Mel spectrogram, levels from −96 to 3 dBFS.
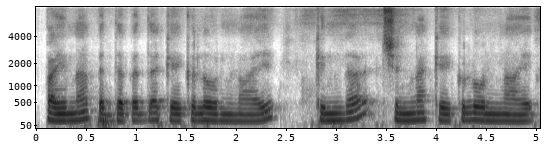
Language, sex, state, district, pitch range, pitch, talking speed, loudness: Telugu, male, Telangana, Hyderabad, 120-135 Hz, 125 Hz, 105 wpm, -17 LUFS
